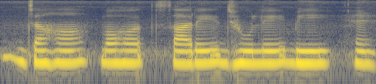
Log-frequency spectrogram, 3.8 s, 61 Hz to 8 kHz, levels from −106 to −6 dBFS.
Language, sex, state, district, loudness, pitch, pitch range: Hindi, female, Madhya Pradesh, Katni, -14 LUFS, 210 Hz, 205-215 Hz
